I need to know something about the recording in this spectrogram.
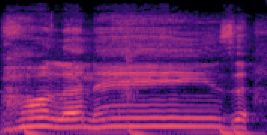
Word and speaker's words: Bolognese: We're gonna start on our bolognese. Bolognese. Say it with me. Bolognese. It's not bolognese, or however it looks like it's pronounced. It's bolognese.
